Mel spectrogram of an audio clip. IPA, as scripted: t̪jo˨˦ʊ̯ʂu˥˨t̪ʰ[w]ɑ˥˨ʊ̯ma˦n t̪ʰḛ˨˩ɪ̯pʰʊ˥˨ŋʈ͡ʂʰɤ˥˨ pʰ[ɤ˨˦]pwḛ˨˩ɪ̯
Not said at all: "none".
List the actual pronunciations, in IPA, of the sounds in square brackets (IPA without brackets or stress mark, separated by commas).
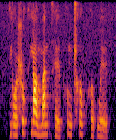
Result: j, ɤ˨˦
